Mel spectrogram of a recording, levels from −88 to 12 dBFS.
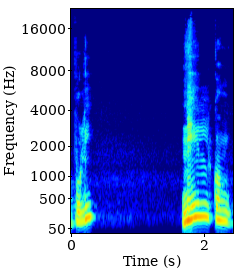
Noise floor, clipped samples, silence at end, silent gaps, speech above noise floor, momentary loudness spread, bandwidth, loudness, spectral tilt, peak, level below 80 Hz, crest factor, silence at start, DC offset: -71 dBFS; under 0.1%; 0.05 s; none; 49 dB; 17 LU; 18.5 kHz; -22 LUFS; -7.5 dB/octave; -6 dBFS; -78 dBFS; 18 dB; 0 s; under 0.1%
